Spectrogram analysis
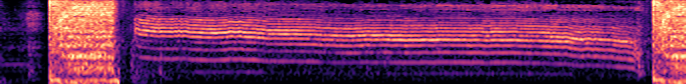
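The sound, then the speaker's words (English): A cat gives one long, drawn-out meow that sinks slightly in pitch as it goes on, set between two short, loud bursts of noise at the start and the end. “That is definitely a cat.”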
